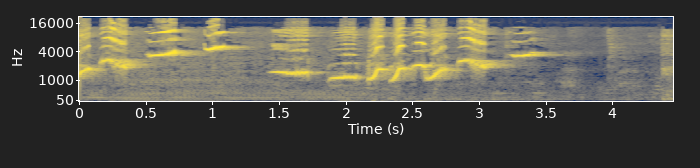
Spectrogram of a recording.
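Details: White-rumped shama singing, used as a lure to prompt other shamas, trotol and pastol to join in: loud varied whistles, then a run of rapid rising notes, ending in near silence.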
